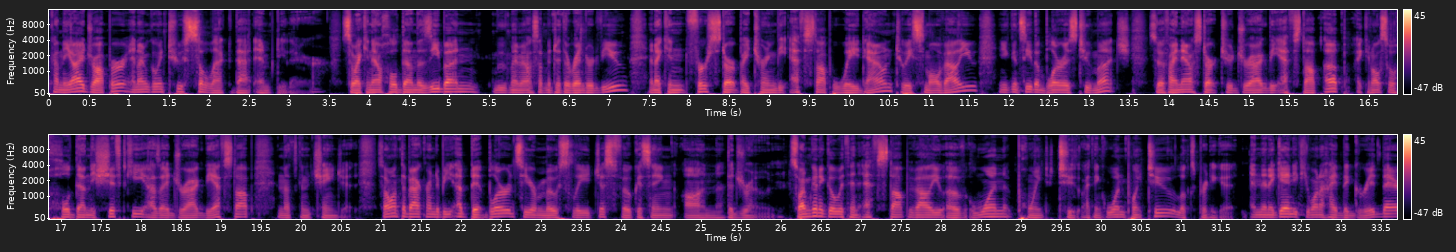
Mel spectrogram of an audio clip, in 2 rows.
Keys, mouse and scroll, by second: 3.5-4.0 scroll down 1, 4.3-5.9 scroll down 1, 5.9 z, 9.7-11.1 drag, 11.1 shift+middle click, 11.3 scroll up 1, 14.2-17.2 drag, 26.1-29.5 drag, 30.7-31.8 shift+middle drag, 31.8-33.7 drag.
